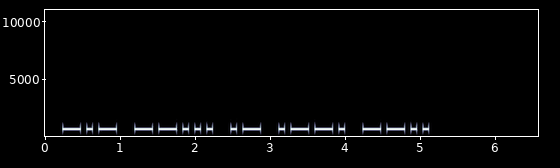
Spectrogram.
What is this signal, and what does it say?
Morse code, heard as a keyed tone, about 18 wpm, 700 Hz. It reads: K7APZ
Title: Speed Racing - USA 1x3 Call Signs 15wpm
